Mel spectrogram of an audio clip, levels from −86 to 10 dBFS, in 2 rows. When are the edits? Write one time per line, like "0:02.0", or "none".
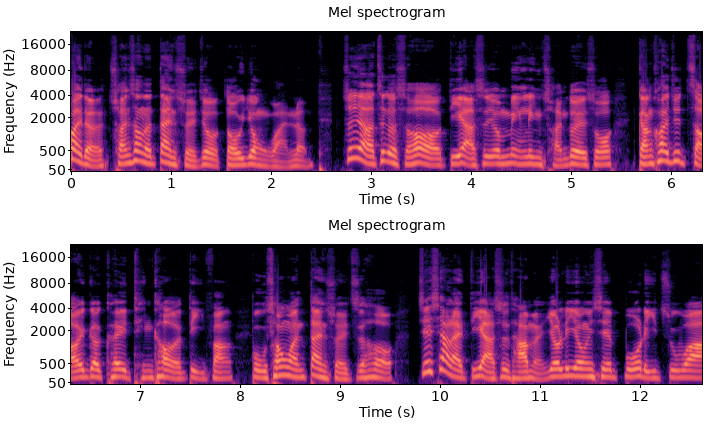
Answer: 0:02.6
